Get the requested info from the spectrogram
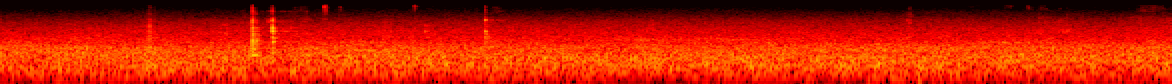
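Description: Steady rush of running water from a small stream. A few light clinks of metal cutlery on a plate come about a second in and once more a second later.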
